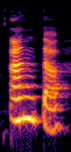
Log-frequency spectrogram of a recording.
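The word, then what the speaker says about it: أنت: ठीक है, अंता। जैसे हम कहते हैं ना पंखा, वैसे ही लाइट सा ये प्रोनाउंस होता है, अंता।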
